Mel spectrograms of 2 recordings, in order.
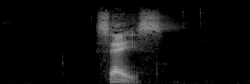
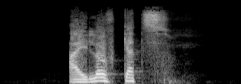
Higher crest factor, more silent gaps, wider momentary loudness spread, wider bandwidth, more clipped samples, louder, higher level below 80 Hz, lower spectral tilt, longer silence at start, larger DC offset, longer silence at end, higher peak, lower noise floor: first, 28 dB vs 14 dB; neither; first, 21 LU vs 8 LU; about the same, 16.5 kHz vs 16 kHz; neither; second, -23 LUFS vs -10 LUFS; second, -72 dBFS vs -44 dBFS; second, 0 dB/octave vs -5 dB/octave; first, 0.95 s vs 0.7 s; neither; about the same, 0.8 s vs 0.75 s; about the same, -2 dBFS vs 0 dBFS; first, -72 dBFS vs -68 dBFS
